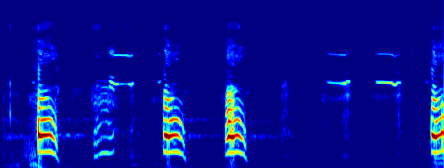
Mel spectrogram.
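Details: Sheppy, a female Treeing Walker Coonhound, gives loud, ringing barks with a bawling tone, spaced one to two seconds apart.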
